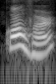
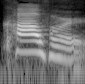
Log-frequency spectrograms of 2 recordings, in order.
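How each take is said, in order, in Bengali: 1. শব্দটি সাধারণ k ধ্বনি দিয়ে শুরু হয়। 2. শব্দটি শ্বাসযুক্ত k ধ্বনি দিয়ে শুরু হয়। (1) "এটি আসলে কভার নয়" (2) "খাবারের সাথে সম্পৃক্ত একটি উচ্চারণ হবে"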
